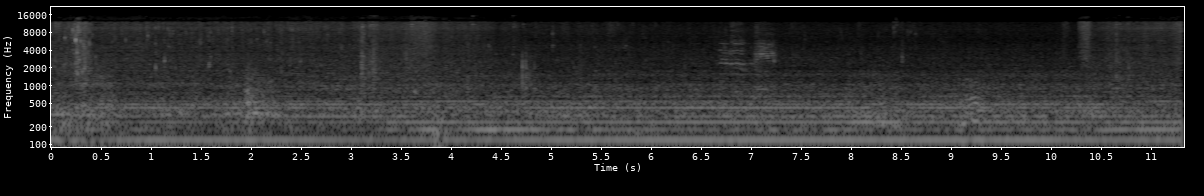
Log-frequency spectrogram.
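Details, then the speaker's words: Turbo Drum 8.5 kg washing machine in spin cycle, drain stage; steady low pump hum with water rushing out, no knocking or grinding, expelling water well; normal drain pump, though the machine later shakes excessively during spin. "lo vamos a poner a centrifugar y está expulsando el agua bien"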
